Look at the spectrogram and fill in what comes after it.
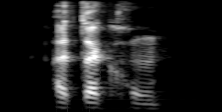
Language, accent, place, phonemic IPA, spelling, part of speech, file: French, France, Lyon, /a.ta.kʁɔ̃/, attaqueront, verb, LL-Q150 (fra)-attaqueront.wav
- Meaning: third-person plural future of attaquer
